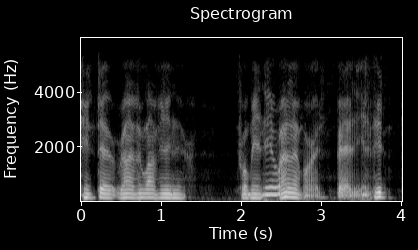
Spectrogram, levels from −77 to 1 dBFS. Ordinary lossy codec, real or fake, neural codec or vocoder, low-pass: none; fake; autoencoder, 44.1 kHz, a latent of 192 numbers a frame, MeloTTS; 5.4 kHz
